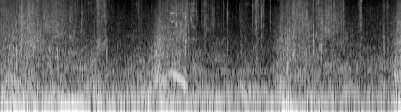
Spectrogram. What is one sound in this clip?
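A heavy chain rattles and whooshes through the air.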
